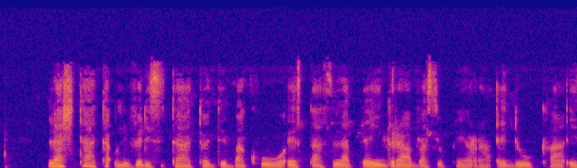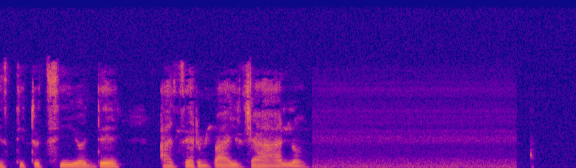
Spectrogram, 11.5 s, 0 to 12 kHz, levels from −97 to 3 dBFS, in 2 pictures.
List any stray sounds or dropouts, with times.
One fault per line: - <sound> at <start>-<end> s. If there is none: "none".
none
